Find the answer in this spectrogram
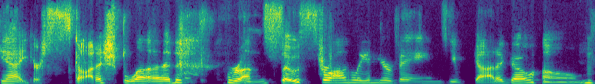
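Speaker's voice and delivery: put-on fancy, posh-sounding transatlantic accent. Act out a woman from the 60s responding to a man, in a fancy accent. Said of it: "doing like a fancy accent".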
